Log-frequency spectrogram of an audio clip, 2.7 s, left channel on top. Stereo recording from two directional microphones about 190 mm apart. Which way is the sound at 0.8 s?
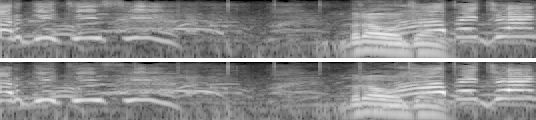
45° right (ahead or behind).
